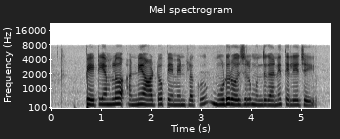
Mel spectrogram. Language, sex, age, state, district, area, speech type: Telugu, female, 45-60, Andhra Pradesh, Konaseema, rural, read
